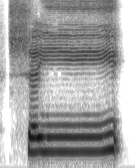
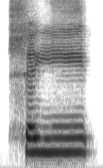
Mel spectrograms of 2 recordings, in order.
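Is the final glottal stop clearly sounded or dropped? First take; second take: clearly sounded; dropped. First: The final glottal stop is voiced with raised pitch. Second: The final glottal stop is left out entirely. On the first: The speaker calls it right. "تحافظي على جهريتها وترفعي طبقة الصوت" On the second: The speaker calls it wrong. "حتى لو ما أتينا بالنبرة ستصبح شيء شيء فين الهمزة ذهبت"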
